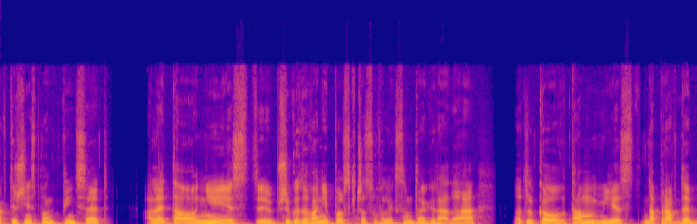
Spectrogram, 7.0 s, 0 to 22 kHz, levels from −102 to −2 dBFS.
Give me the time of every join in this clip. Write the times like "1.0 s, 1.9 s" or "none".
3.5 s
